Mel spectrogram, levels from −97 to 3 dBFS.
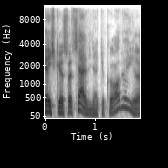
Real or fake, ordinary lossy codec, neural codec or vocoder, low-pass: fake; AAC, 64 kbps; codec, 24 kHz, 3 kbps, HILCodec; 10.8 kHz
